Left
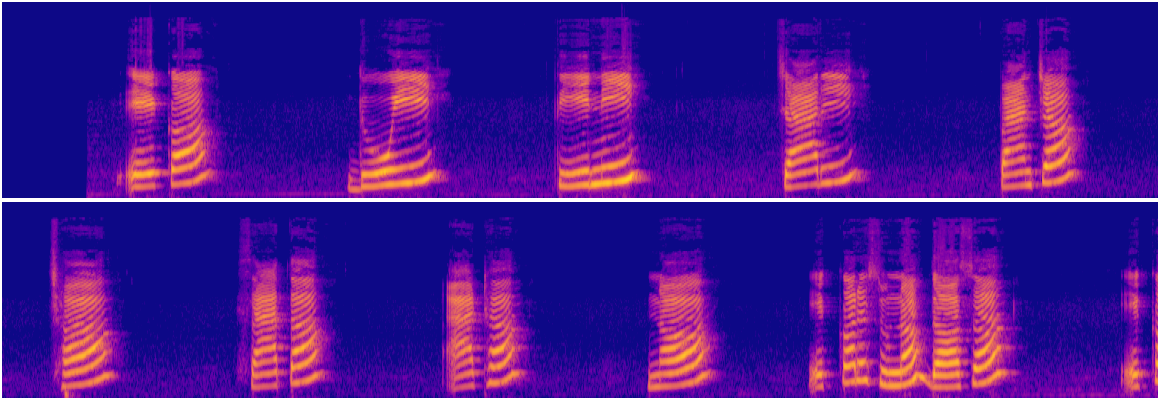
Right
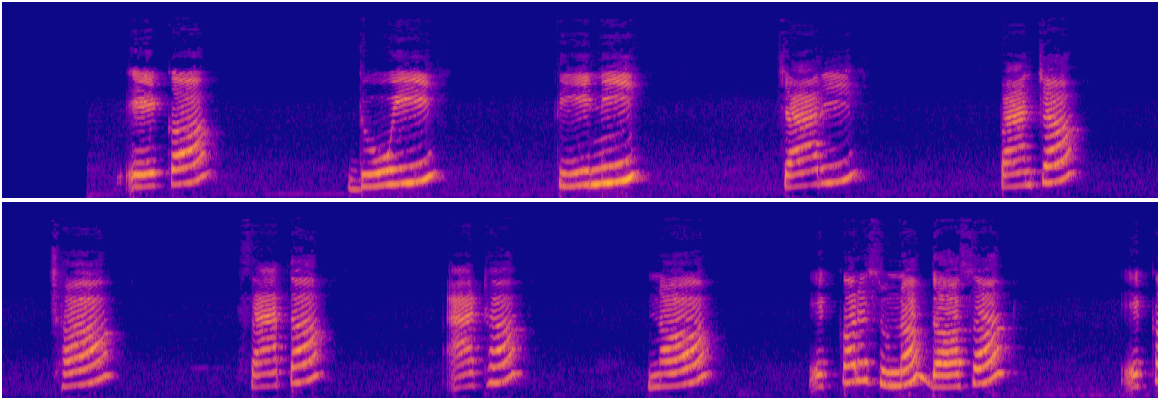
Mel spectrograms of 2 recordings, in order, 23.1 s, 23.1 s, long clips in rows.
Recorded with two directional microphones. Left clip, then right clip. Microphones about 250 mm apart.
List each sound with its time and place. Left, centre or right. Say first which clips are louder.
1.2 s speech: left 8 dB; left
3.5 s speech: left 9 dB; left
5.5 s speech: left 8 dB; left
7.8 s speech: left 8 dB; left
10.0 s speech: left 8 dB; left
12.0 s speech: left 9 dB; left
13.9 s speech: left 7 dB; left
16.0 s speech: left 7 dB; left
18.0 s speech: left 9 dB; left
19.6 s speech: left 8 dB; left
22.7 s speech: left 9 dB; left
